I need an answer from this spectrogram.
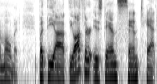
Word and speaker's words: Dan Santat: But the author is Dan Santat, and I'm not sure I'm pronouncing his name right. That is right.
